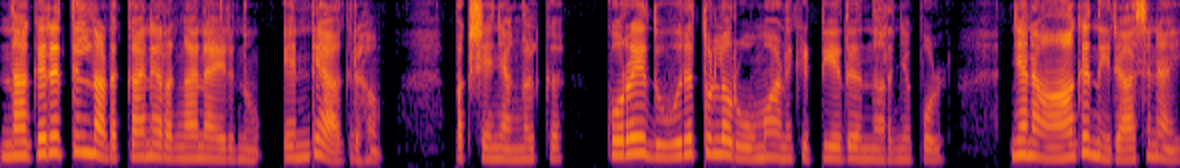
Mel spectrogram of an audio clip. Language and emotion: Malayalam, sad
